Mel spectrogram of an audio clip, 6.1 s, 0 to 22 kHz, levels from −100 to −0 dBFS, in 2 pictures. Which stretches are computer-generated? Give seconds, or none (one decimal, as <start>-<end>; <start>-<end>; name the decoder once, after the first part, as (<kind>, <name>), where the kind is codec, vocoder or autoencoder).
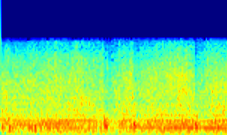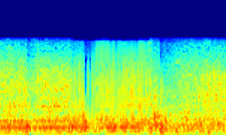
4.0-5.0 (vocoder, BigVGAN v2)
